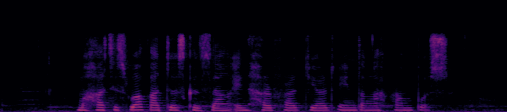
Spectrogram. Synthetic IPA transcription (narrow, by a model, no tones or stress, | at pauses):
mahasiswakad̪̥ɔ̤sɡ̥ə̤saŋʔɪnharfat̪̚jardɪŋt̪əŋahkampʊs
